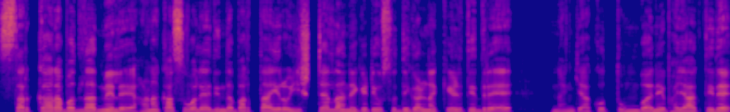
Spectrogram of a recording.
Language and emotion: Kannada, fearful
